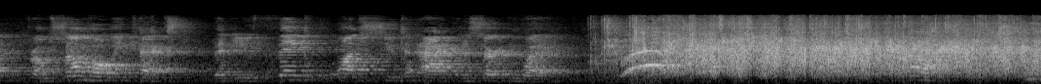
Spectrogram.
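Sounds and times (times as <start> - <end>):
speech: 0.5 - 8.2
audience applause: 5.9 - 10.4.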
